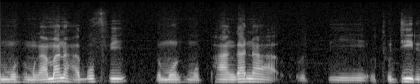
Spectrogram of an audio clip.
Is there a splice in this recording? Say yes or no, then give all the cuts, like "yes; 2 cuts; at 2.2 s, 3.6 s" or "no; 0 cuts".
no; 0 cuts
